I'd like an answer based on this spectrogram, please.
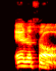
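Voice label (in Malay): "aerosol", Malay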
